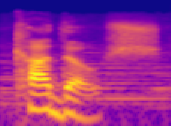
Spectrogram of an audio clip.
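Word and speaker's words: קדוש: How would you read the first syllable? Ka is correct. And the second syllable? Dosh is correct. Daled and the cholam and the shin. Dosh. Put the word together and you get kadosh, mitsuyan.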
